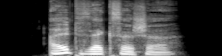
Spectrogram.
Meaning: inflection of altsächsisch: 1. strong/mixed nominative/accusative feminine singular 2. strong nominative/accusative plural 3. weak nominative all-gender singular
- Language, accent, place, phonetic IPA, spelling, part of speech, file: German, Germany, Berlin, [ˈaltˌzɛksɪʃə], altsächsische, adjective, De-altsächsische.ogg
